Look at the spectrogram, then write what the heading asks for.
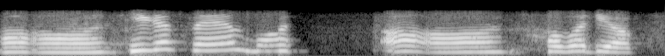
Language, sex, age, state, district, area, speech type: Assamese, female, 18-30, Assam, Tinsukia, urban, conversation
